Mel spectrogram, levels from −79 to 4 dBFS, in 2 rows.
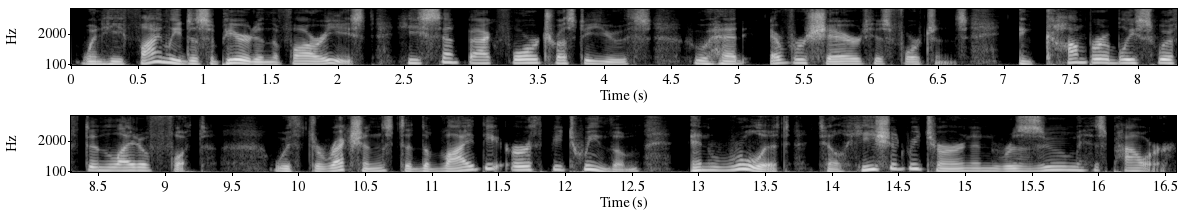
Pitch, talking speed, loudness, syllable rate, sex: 150 Hz, 165 wpm, -17 LUFS, 4.7 syllables/s, male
